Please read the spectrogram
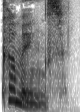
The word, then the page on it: comings: British English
